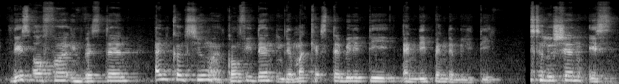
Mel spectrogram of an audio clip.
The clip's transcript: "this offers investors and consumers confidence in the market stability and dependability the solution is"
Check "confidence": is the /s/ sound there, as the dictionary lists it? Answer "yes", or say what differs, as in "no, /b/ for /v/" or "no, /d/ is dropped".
no, /s/ is dropped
